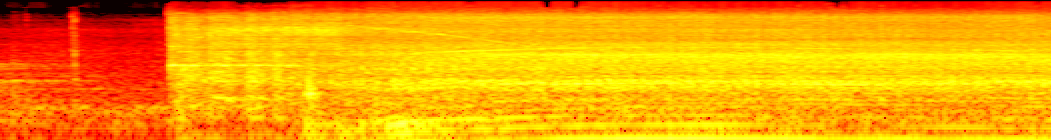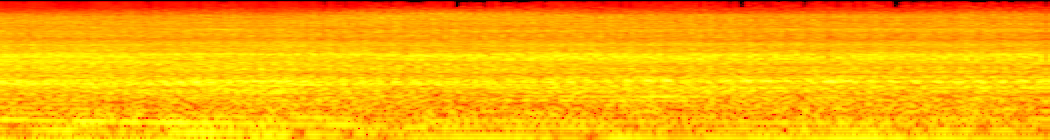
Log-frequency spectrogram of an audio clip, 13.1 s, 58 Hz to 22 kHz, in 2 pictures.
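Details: Chevrolet Zafira 2.0 after the horrible noise traced to the water pump was repaired: engine catches at once and settles into a smooth, even idle with no knocking, whining or rattling; now quiet and healthy.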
